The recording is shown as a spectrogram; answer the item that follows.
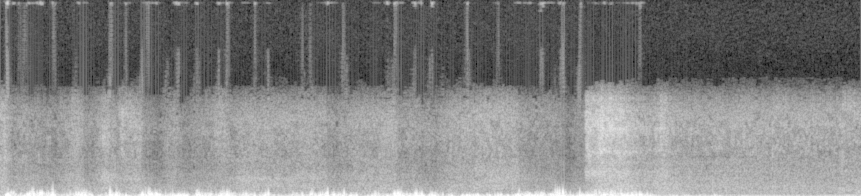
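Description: Loud, irregular low rumbling buffeting on the camera's microphone, like wind or handling noise. It starts suddenly and stops about five seconds in.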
